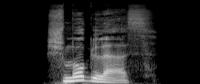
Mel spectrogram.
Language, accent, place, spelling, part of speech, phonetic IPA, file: German, Germany, Berlin, Schmugglers, noun, [ˈʃmʊɡlɐs], De-Schmugglers.ogg
- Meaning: genitive singular of Schmuggler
